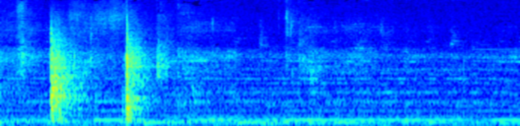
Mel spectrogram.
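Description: Two sharp knocks of crockery on a table in the first second, about half a second apart, over soft background music.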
